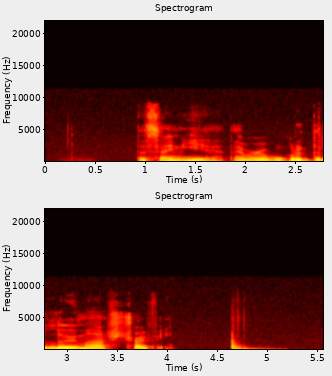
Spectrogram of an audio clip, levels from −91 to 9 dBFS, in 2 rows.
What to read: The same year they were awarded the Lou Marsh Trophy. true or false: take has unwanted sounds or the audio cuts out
true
